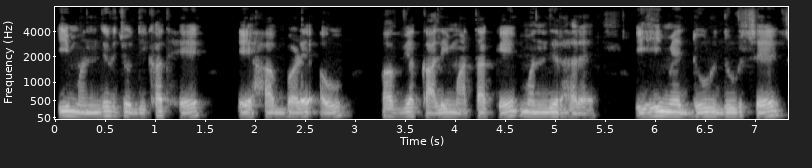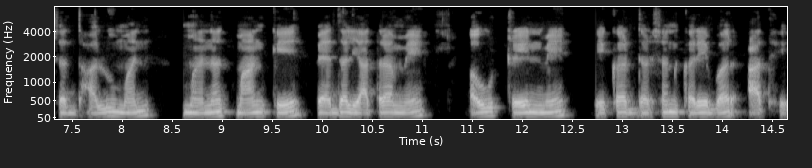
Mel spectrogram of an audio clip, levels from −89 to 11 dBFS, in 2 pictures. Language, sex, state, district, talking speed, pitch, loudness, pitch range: Chhattisgarhi, male, Chhattisgarh, Rajnandgaon, 145 wpm, 100 Hz, -18 LUFS, 95-105 Hz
